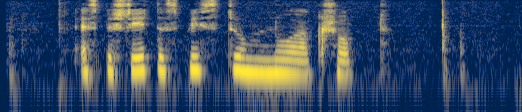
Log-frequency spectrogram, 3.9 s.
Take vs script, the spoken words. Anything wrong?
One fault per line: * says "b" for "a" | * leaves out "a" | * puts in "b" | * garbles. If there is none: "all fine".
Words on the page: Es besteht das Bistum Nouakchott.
all fine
